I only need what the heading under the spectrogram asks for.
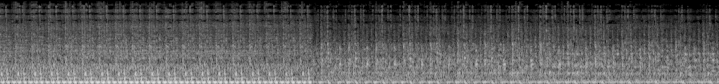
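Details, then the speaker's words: Previously seized Ford 4000 diesel tractor, now running on its own: a loud, fast, even clatter at start settles into a rougher, uneven idle. Owner finds it a bit noisy but is unsure whether that's normal for a Ford 4000. "Um, it is a little bit noisy. But I don't know if that's how Ford 4000s are supposed to sound."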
